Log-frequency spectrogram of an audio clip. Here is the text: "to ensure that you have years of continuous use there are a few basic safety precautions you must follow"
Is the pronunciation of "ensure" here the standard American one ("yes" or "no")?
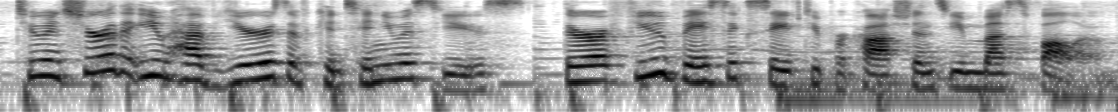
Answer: yes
